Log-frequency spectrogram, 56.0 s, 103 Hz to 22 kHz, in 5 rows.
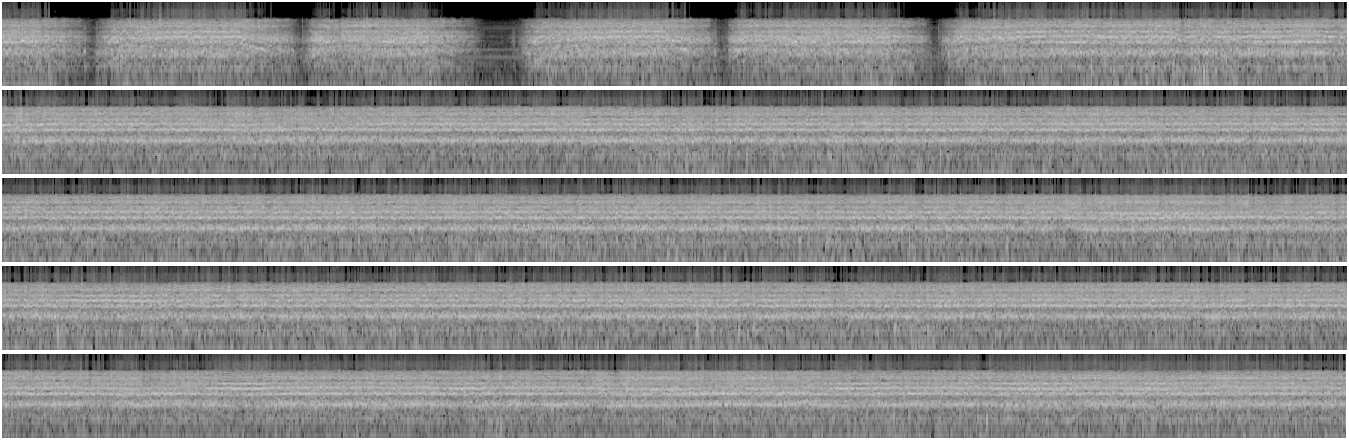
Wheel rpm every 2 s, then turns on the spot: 140, 140, 120, 130, 170, 210, 230, 230, 230, 230, 230, 230, 230, 230, 230, 230, 220, 230, 230, 230, 230, 230, 230, 220, 230, 220, 230, 220.
0-2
